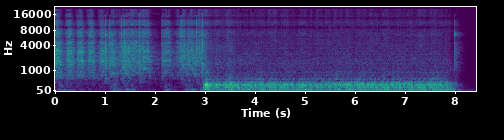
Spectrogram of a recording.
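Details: 2001 Suzuki GSX-R1000 K1 after clutch pack replacement and starter idle gear reassembly, battery fully charged, hot or cold alike: short, uneven cranking bursts failing to catch, sometimes starter screams, then fires to steady idle; intermittent starter engagement.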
